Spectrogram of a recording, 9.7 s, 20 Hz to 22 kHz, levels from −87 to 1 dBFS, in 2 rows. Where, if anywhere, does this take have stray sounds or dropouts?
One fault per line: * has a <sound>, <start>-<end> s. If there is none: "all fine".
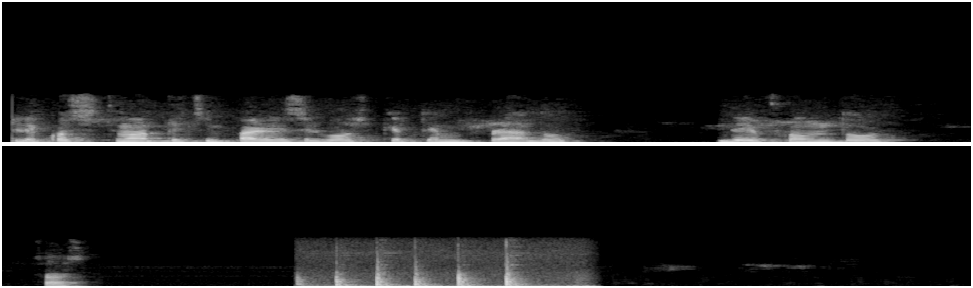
* has a thud, 6.3-7.9 s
